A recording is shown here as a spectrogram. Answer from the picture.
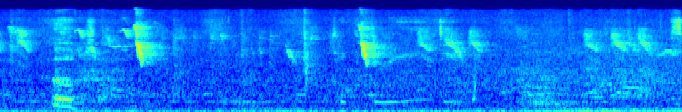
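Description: Small birds chirping: short, quick falling chirps repeated every second or so. Underneath is a low steady rumble, and there is a brief louder low sound about half a second in.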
